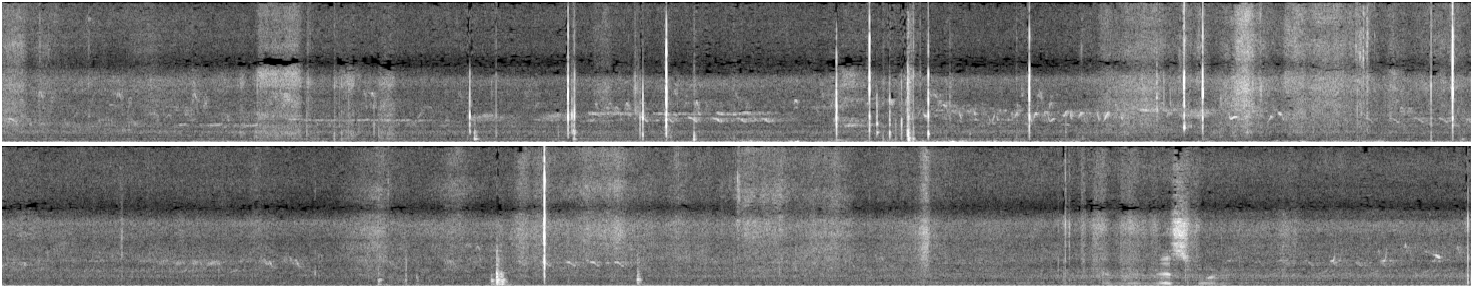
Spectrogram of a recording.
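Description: Honeybees buzzing around an opened hive, a steady low hum, with scattered clicks and knocks as the wooden frames are handled.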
